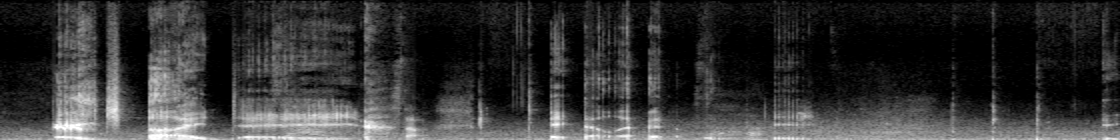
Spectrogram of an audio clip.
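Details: Deliberately burping the ABCs after eating garlic macaroni and cheese: several long, loud voiced belches shaped into sounds, then shorter, quieter burps and clicks.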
